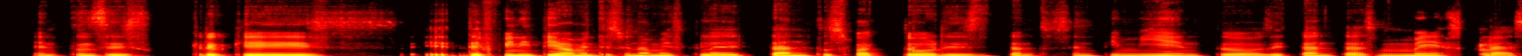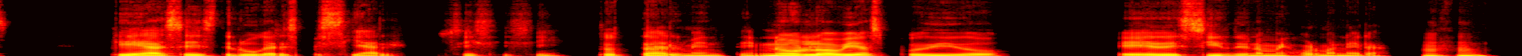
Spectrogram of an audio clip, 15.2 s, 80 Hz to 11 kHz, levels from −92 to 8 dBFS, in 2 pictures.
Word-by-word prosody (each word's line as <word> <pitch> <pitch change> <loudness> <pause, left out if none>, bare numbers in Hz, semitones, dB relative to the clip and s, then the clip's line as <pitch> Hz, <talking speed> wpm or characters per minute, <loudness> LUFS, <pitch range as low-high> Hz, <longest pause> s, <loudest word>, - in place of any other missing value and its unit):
entonces, 100 +1 -3 0.2
creo 115 -2 0
que 115 -1 +4
es 110 0 -11
eh, - - -5
definitivamente 110 -1 +3
es 110 - -13
una 115 0 +1
mezcla 120 +1 -1
de 115 -2 0
tantos 115 +2 0
factores, 100 -2 0
de - - -18
tantos 95 0 -6
sentimientos, 90 -2 -3
de 90 -1 -4
tantas 85 -1 -3
mezclas 90 0 -3 0.5
que 95 -1 +4
hace 95 +1 +3
este 95 -1 -3
lugar 95 -2 +1
especial. 85 -1 -6
Sí, 95 - -8
sí, 95 -1 -19
sí, 90 -1 -13
totalmente. 90 -2 -2
No 110 +1 +6
lo 120 0 +8
habías 115 -1 +5
podido, 100 -3 0 0.5
eh, 90 +1 +3
decir 95 +2 +2
de 100 - -1
una 95 - -1
mejor 90 -1 -3
manera. 80 -1 -4
Ujú. 110 - -1
100 Hz, 150 wpm, -25 LUFS, 90-110 Hz, 0.5 s, lo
